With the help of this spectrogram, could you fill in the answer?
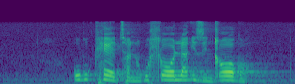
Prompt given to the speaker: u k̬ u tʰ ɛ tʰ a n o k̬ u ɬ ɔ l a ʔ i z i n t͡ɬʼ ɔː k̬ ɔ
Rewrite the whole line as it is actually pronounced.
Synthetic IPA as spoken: u k̬ u kʰ ɛ tʰ a n o k̬ u ɬ ɔ l a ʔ i z i n t͡ɬʼ ɔː k̬ ɔ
